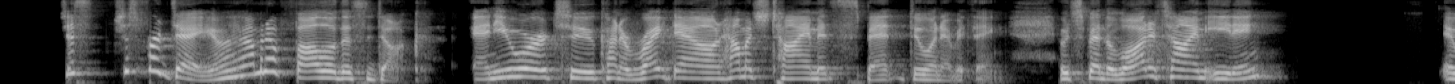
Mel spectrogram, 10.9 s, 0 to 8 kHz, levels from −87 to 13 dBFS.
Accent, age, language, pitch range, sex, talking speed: American, 30-49, English, 200-270 Hz, female, 190 wpm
